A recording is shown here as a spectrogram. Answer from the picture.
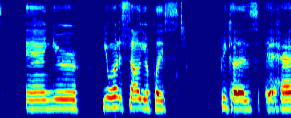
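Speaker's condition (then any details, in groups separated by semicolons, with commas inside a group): Cerebral palsy; uses walker, no wheelchair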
